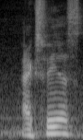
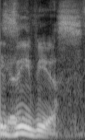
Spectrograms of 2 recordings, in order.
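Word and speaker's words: Xevious: How do you say this? Xvius? No. – I say Zevius.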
